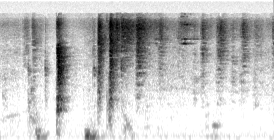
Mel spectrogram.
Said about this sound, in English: This is the downside about filming up downstairs. Dogs bark at everything.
